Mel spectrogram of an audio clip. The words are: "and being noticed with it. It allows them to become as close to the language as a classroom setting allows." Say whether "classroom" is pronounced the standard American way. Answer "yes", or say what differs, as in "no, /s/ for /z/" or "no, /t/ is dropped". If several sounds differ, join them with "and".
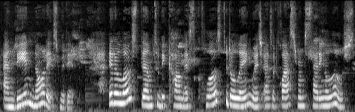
yes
